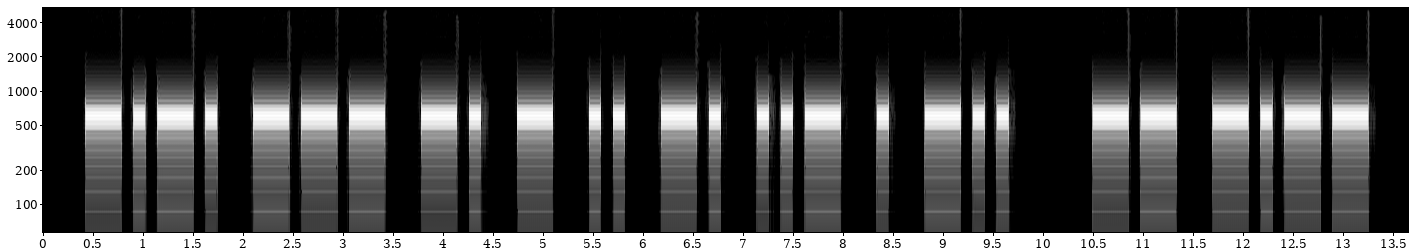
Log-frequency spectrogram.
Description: Morse code, heard as a keyed tone, about 10 wpm, 600 Hz. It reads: CONTINUED MY
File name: learning center / tower trouble / tower trouble 10wpm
